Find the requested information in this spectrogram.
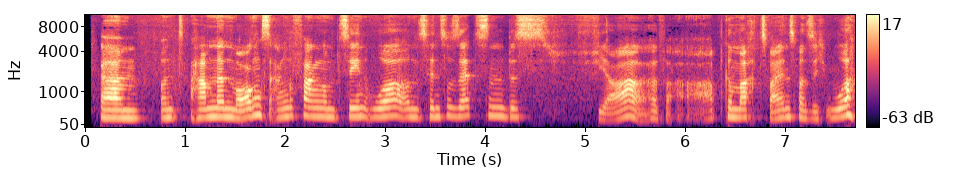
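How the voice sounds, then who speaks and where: A woman talks very slowly, her medium pitch held in fairly even intonation. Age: 30s. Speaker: actress. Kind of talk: casual chat.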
